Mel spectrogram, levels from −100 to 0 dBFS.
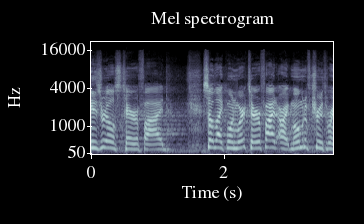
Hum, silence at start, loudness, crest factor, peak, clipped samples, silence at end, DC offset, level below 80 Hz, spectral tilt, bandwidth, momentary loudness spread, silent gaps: none; 0 s; -22 LUFS; 20 dB; -4 dBFS; under 0.1%; 0 s; under 0.1%; -72 dBFS; -2.5 dB/octave; 16 kHz; 13 LU; none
